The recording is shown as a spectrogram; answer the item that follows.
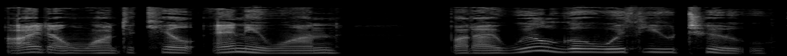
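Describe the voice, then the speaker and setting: A woman voicing a kindly, loyal tin man in a storybook, gentle and earnest. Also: low-pitched, a little slow, no room sound, clean studio sound. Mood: reluctant.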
